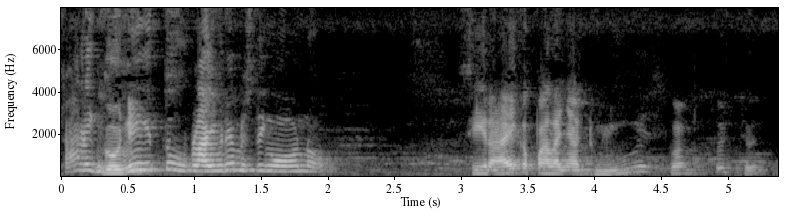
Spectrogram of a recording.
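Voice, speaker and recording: A man with a Javanese accent giving a casual religious talk as a preacher, animated and joking, chuckling often. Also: high-pitched, unhurried. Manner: animated, chuckles often, mixes teaching with jokes.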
